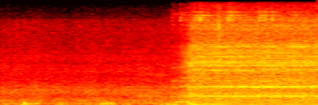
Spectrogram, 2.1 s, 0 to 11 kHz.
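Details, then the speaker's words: Centrifugal water pump that overheated with irregular sound, after correcting the oversized start capacitor: quiet start, then steady even hum with a light high whine and no surging; current down to about 2.3 A. Normal running. "el sonido suave dinero no suena como sonaba"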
